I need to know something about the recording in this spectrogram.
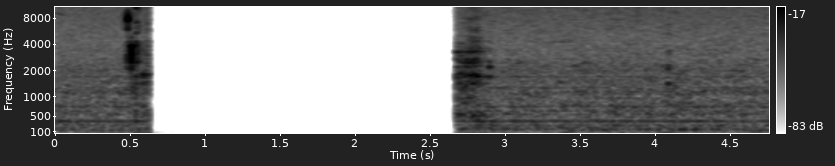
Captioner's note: silence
